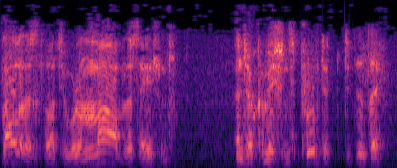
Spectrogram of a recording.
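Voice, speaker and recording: An actor playing a courtly older insurance manager in a radio drama, speaking in a measured, formal, paternal way with a husky voice. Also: male voice, on the low side, very animated. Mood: fatherly concern. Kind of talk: 1970s radio drama acting. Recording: dull lo-fi old radio broadcast.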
